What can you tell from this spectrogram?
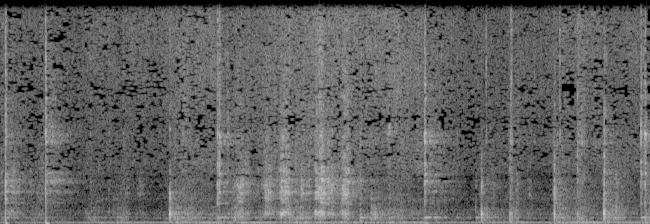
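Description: A metal ladle scraping and knocking irregularly against the inside of an aluminium pressure cooker as a thick spice masala is stirred, over a steady sizzle of frying. The spice powders are being sautéed until their raw smell cooks off.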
